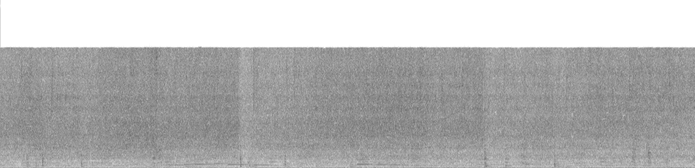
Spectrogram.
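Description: Battered chicken deep-frying in a commercial fryer: the hot oil sizzles and bubbles steadily, with a few light clicks. Background music plays over it.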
